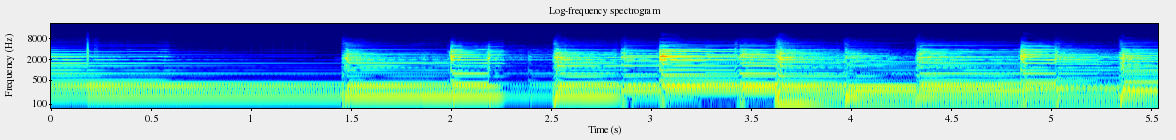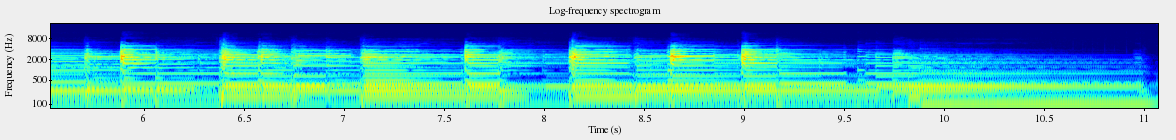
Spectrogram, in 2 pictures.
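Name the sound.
clean electric guitar tone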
